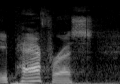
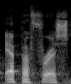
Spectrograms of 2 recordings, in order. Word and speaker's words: Epaphras: One theory is that Paul's friend and co-missionary Epaphras, or Epaphras, depending on your pronunciation, is the one that actually founded that church in Colossae.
